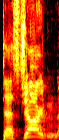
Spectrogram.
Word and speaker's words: Desjardin: Desjardin.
